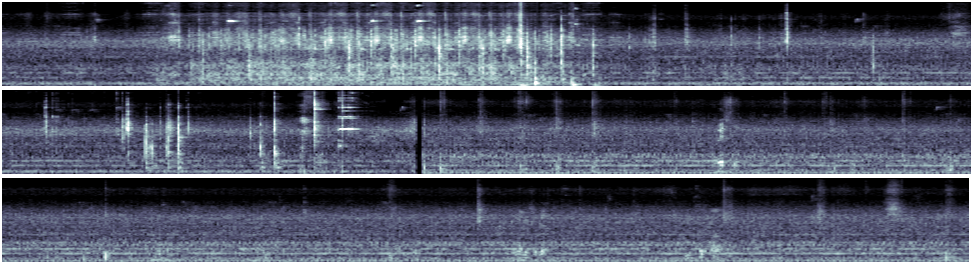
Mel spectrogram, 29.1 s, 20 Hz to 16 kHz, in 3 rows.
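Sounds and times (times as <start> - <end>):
steady low hum: 5.1 - 29.0
metal clattering and clinking: 10.1 - 13.4.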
